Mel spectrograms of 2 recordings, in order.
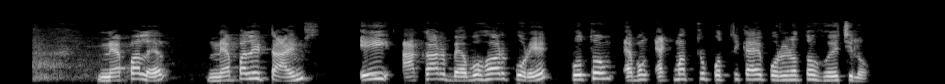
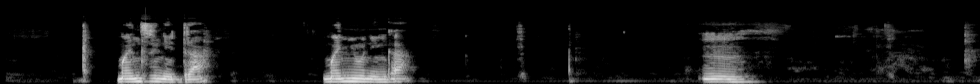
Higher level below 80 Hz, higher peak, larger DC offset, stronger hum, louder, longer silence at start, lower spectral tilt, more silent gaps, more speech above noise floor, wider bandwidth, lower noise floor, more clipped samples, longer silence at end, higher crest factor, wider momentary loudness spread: second, -62 dBFS vs -54 dBFS; about the same, -2 dBFS vs 0 dBFS; neither; neither; about the same, -14 LUFS vs -13 LUFS; second, 0.35 s vs 0.8 s; about the same, -5 dB/octave vs -5.5 dB/octave; neither; first, 69 dB vs 54 dB; about the same, 7.8 kHz vs 7.6 kHz; first, -83 dBFS vs -65 dBFS; neither; first, 0.8 s vs 0.1 s; about the same, 14 dB vs 18 dB; second, 9 LU vs 17 LU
